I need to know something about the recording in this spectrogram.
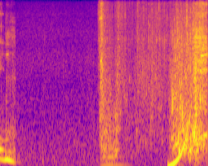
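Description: Water splashes softly.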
